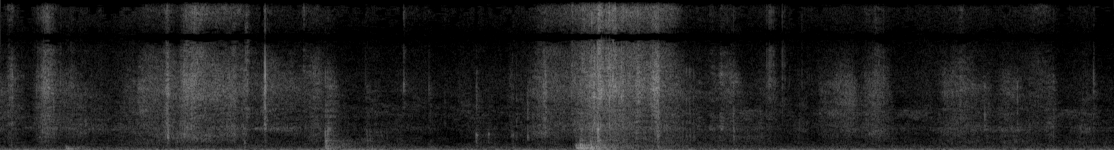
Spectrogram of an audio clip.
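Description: Quiet room tone with a steady low hum and a few faint, brief clicks; the loudest comes about three seconds in.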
